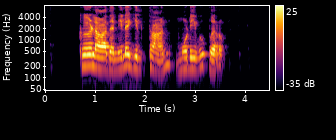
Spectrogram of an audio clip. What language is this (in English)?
Tamil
